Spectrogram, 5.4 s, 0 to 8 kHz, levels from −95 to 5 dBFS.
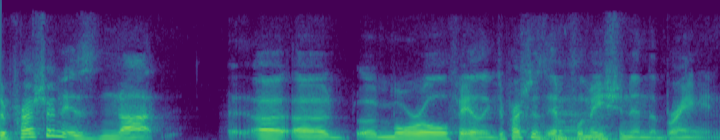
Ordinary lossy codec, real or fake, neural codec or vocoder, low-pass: AAC, 32 kbps; real; none; 7.2 kHz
